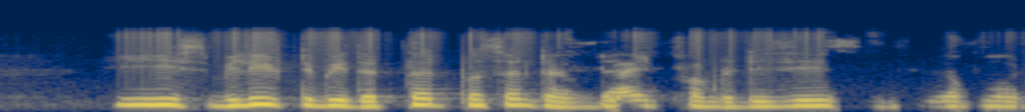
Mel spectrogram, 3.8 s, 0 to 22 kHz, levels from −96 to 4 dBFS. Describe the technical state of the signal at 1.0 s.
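At 1.0 s you're hearing the filter restarted on every block, which runs through the whole clip. The filter starts each block from silence, so the resulting transients form a 100 Hz buzz, which points to 10 ms blocks, rising and falling with the speech level.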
